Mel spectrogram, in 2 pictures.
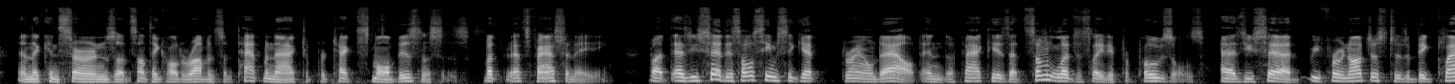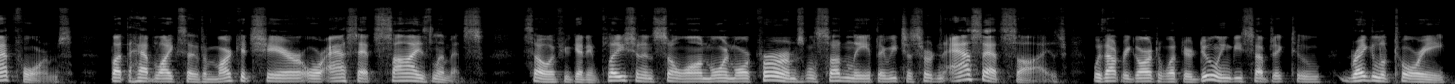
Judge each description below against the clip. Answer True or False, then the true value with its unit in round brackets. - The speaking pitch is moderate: True (145 Hz)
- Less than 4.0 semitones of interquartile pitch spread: True (3.5 semitones)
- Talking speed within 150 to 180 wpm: False (190 wpm)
